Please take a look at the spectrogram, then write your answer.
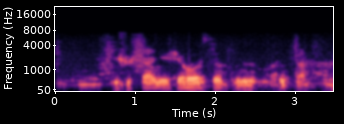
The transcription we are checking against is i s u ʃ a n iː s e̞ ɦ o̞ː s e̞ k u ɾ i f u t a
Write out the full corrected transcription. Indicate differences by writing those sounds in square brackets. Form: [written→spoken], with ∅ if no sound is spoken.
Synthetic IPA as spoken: i [s→ʃ] u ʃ a [n→ɲ] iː [s→ʃ] e̞ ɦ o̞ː s e̞ k u ɾ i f u t a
